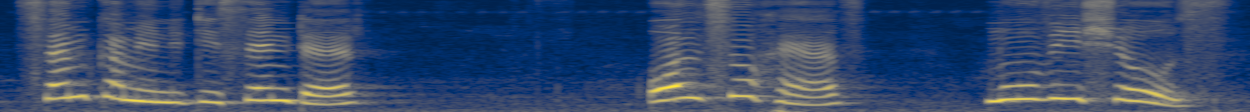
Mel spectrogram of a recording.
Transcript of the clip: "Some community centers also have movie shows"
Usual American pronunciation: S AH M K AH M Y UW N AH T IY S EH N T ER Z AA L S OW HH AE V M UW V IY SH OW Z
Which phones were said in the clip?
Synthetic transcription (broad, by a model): S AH M K AH M Y UW N AH T IY S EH N T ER AA L S OW HH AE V M UW V IY SH OW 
